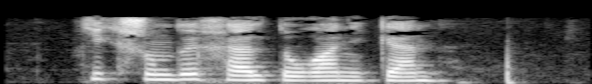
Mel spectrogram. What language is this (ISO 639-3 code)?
bak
